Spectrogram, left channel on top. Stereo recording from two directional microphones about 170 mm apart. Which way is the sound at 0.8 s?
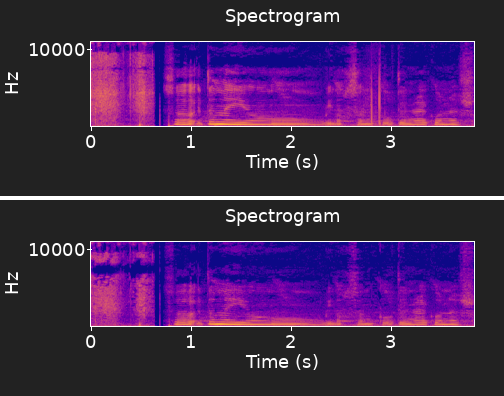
10° right (ahead or behind).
